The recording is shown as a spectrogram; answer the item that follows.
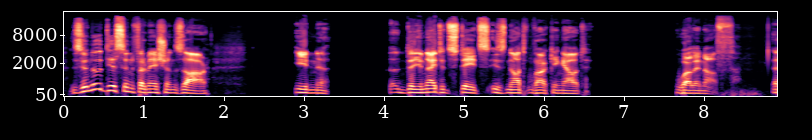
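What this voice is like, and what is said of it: Attempted German accent, half Russian. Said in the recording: “I don't know if I can get into a German accent. How do you do a German? ... it's close to Russian. ... I'm kind of halfway in between”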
